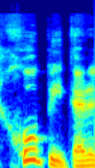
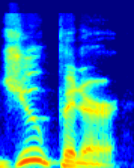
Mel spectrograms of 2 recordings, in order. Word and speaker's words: Jupiter: Venus, not Venus, porque se escribe igual, pero lo mismo que no es Júpiter, es Jupiter. Jupiter.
